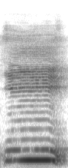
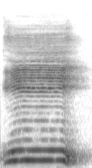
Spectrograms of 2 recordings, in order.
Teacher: ईचा उच्चार करत असताना आपल्या जिभेचा फ्रंट पार्ट वापरण्यात येतो, त्यामुळे त्याला फ्रंट म्हटलंय पहा.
